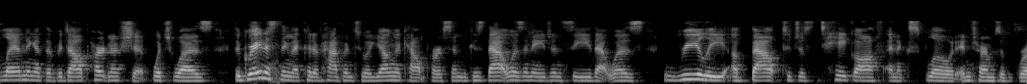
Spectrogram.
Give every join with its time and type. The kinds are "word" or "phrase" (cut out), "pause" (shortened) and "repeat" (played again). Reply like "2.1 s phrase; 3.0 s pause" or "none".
2.3 s pause; 6.6 s pause

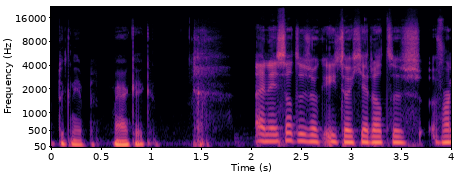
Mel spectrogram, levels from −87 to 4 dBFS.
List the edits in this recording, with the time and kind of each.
none

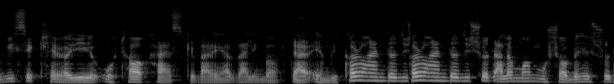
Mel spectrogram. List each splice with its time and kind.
2.8 s pause; 4.1 s repeat

